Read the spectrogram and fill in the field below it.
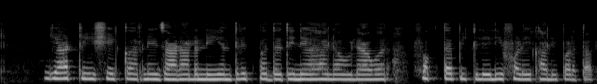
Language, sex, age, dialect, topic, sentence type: Marathi, female, 36-40, Standard Marathi, agriculture, statement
